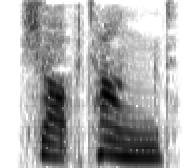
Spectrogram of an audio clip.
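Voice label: "sharp-tongued" English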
